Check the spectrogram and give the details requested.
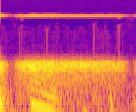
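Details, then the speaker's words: Stridor, an example played in a paramedic lung-sounds lesson: a brief, harsh, musical breath noise like a wheeze. It is mostly inspiratory, from upper-airway (laryngeal) narrowing or obstruction, and is often seen in pediatric patients. "okay a third one I want to go over here stride or okay this is mostly inspiratory in nature sounds like a wheeze and it's associated with laryngeal obstructions"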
